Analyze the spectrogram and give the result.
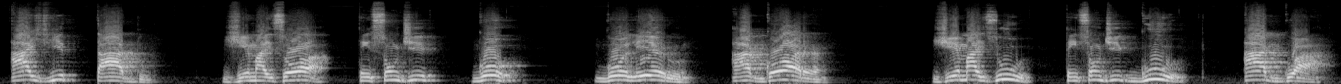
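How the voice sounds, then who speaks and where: Woman teacher, Rio accent, very slow and deliberate, lively pitch, spelling out letters and words one by one. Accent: Rio de Janeiro Portuguese. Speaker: language teacher. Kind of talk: slow, careful pronunciation lesson.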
